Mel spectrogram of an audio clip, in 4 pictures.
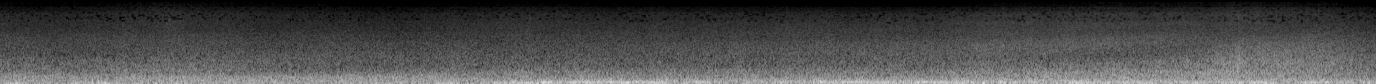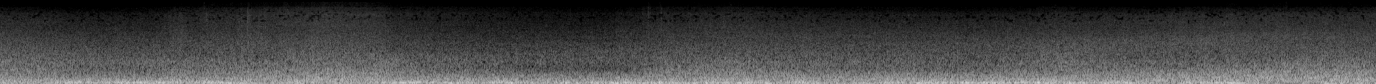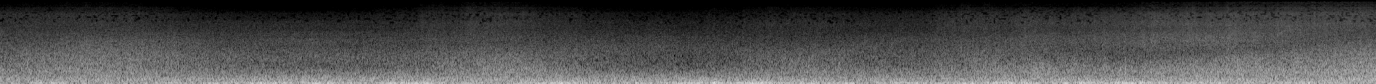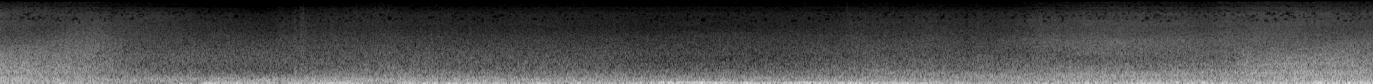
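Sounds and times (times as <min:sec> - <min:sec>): waves breaking: 0:34.8 - 0:55.0.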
